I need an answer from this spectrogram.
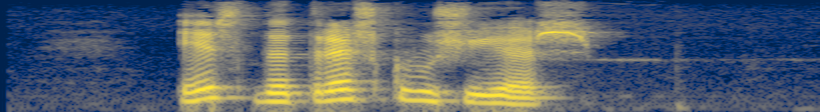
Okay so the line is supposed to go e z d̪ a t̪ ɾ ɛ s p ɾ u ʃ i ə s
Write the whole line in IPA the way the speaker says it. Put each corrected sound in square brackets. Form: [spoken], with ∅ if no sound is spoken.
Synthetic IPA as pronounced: e z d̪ [ə] t̪ ɾ ɛ s [k] ɾ u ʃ i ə s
